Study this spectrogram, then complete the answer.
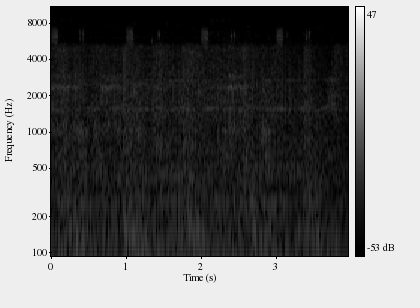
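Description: A rocket explosion booms and rumbles.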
